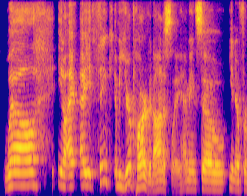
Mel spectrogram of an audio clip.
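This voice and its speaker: In a plain, everyday voice, a man talks with ordinary pitch variation. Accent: American. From Texas. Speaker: podcast host. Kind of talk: casual chat.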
